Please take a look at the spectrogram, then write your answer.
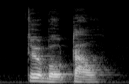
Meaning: a Dutch slang that extensively uses clippings, especially from the end of a word, the suffixes -o and -i, and loans from English
- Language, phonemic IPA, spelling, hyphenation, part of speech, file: Dutch, /ˈtʏr.boːˌtaːl/, turbotaal, tur‧bo‧taal, proper noun, Nl-turbotaal.ogg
